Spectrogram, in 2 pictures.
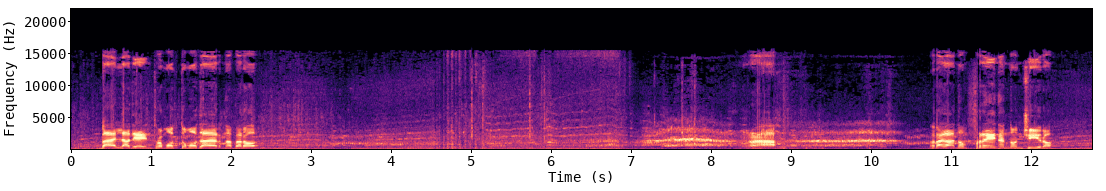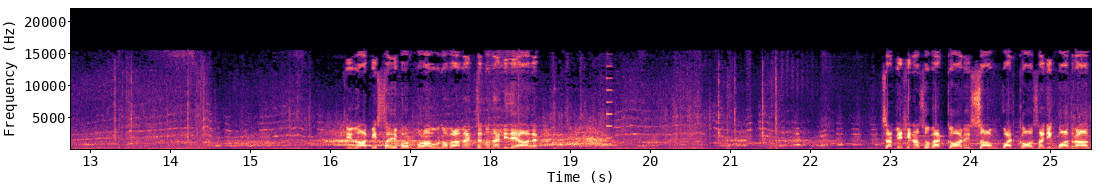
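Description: A racing car engine revs hard and climbs through the gears.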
